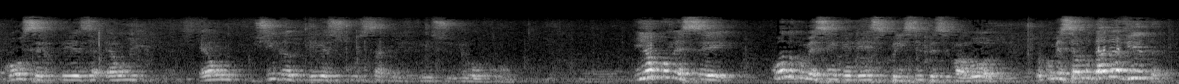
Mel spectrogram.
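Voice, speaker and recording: Preaching in a church hall, a middle-aged man from Brazil tells stories in a humorous, conversational way. His high voice has a sing-song quality and moves at normal speed. He was recorded from a distance in an echoey hall, with faint noise present.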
